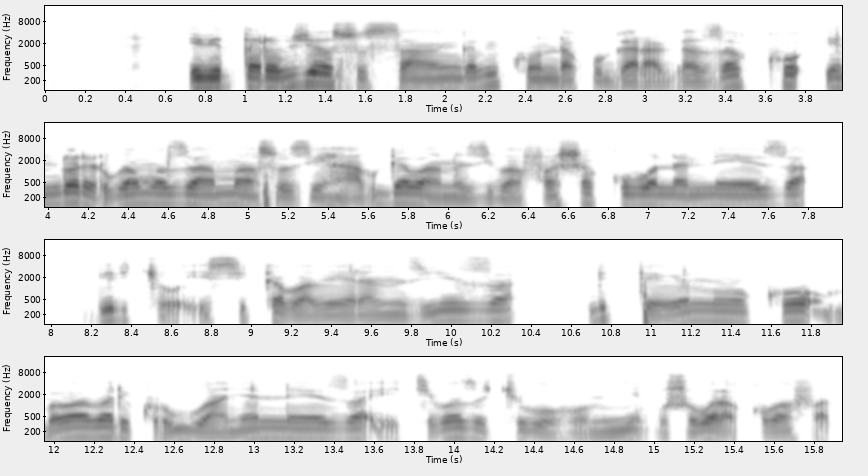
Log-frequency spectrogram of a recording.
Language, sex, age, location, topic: Kinyarwanda, male, 18-24, Kigali, health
